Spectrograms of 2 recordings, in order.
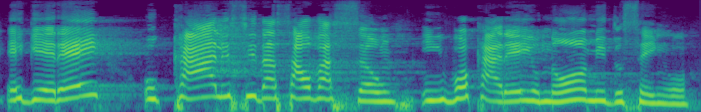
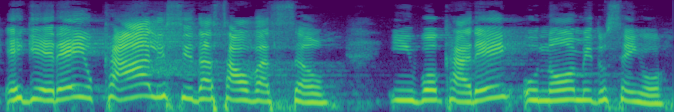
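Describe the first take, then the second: First: Slow, solemn reading of the verse; scripture reading. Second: Slow, measured reading of the verse; slow repeat reading; scripture reading again. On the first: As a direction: read it out slowly like scripture. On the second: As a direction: read the verse once more, slowly. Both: Shown as a demonstration. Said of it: "Vou ler mais uma vez".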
